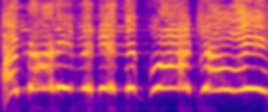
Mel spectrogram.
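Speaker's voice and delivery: mock, very high-pitched, shrieking, screamed yell. Retelling how you reacted when the garage door hit the car: retelling a scream. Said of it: "I started screaming".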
